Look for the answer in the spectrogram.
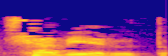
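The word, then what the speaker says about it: Xavier: 最近は、ザビエルじゃなくてフランス人ですから、シャビエルというふうに発音するのが正しいと言われています。それ普通はですね、そのイエズス会を形成した、作ったイグナチウス・ロヨラと出会って、海外伝道を志す。そして日本に来て、シャビエルはキリスト教を伝えたっていうことですよね。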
